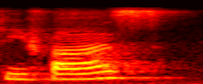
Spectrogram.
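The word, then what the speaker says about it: PFAS: websites so switching gears a little bit about pee foz so these are purple floral alkyl substances generally pronounced pas this is a big compound that includes more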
